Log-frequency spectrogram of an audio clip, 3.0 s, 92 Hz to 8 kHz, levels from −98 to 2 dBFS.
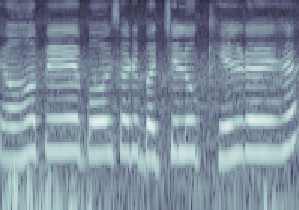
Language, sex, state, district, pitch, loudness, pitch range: Hindi, female, Bihar, Patna, 310 Hz, -14 LUFS, 295-315 Hz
